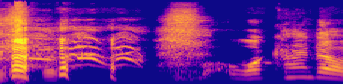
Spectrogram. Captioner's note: laughing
